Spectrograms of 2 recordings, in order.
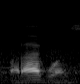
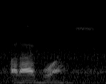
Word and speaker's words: paraguas: So that's paraguas, it has an A, so it doesn't really need the dièresis on here. Paraguas. So each letter is pronounced on its own.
